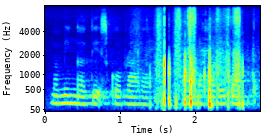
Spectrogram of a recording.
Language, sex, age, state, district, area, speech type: Manipuri, female, 30-45, Manipur, Kakching, rural, spontaneous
